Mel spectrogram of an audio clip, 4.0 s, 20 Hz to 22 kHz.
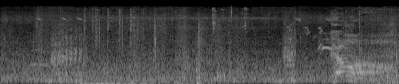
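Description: Horse hooves clip-clop steadily while a horse whinnies near the end, in the Red Dead Redemption 2 video game, with someone talking over the sounds.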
